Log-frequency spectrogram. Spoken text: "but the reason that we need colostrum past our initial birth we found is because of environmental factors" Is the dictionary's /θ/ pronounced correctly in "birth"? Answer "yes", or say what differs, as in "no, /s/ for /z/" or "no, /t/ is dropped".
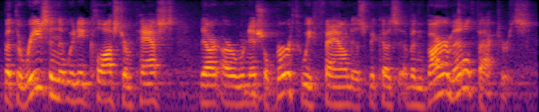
yes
